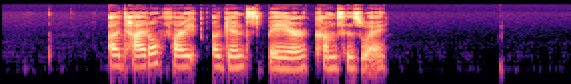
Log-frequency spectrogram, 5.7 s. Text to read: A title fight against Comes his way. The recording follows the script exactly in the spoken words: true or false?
false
